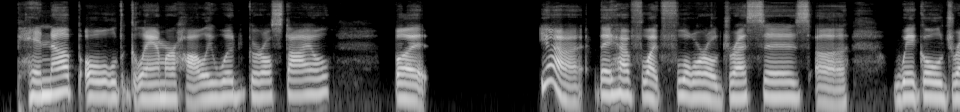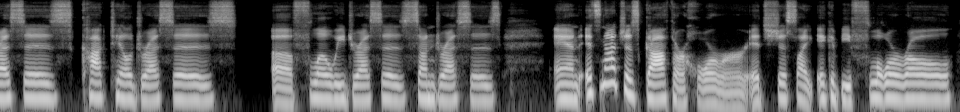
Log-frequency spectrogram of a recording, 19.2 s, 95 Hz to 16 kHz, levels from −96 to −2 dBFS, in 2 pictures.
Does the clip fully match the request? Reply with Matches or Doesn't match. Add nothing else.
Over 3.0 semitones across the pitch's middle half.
Doesn't match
